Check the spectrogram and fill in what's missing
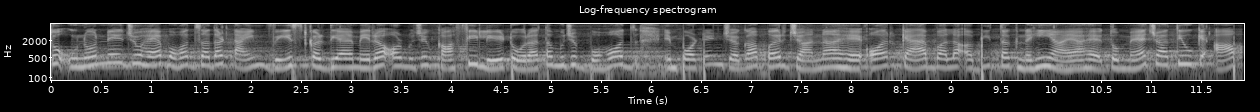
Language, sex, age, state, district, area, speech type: Hindi, female, 18-30, Rajasthan, Jodhpur, urban, spontaneous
